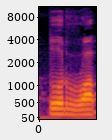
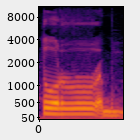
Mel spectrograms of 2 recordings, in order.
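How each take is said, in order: First: The syllable before the r is short. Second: The syllable before the r is drawn out. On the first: The speaker calls it right. "pendek saja" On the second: The speaker calls it wrong. "Jangan dibaca tur panjangkan begitu"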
